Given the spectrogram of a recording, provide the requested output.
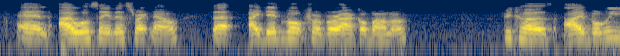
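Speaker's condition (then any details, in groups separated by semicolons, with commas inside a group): Cerebral palsy; lifelong, wheelchair user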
